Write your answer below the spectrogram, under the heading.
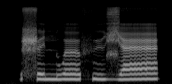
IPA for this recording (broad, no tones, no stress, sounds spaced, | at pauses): ʂ e n w œ f y ʑ æ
